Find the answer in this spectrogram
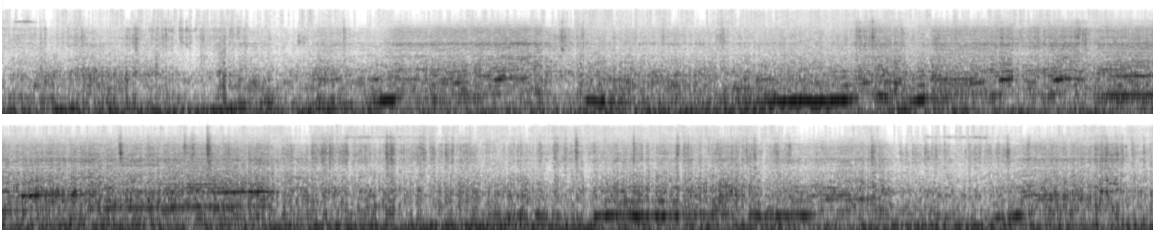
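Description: Rally car engine heard from inside the cabin at full attack, its note climbing through the revs and dropping again with each gear change and lift, over a constant heavy low rumble. The revs hold steady for a few seconds about two-thirds of the way through, then climb again near the end.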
